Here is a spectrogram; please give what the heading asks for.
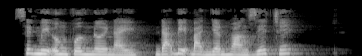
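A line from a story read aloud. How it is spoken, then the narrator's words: Raised voice. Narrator (Vietnamese): Ngô Bình cao giọng nói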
